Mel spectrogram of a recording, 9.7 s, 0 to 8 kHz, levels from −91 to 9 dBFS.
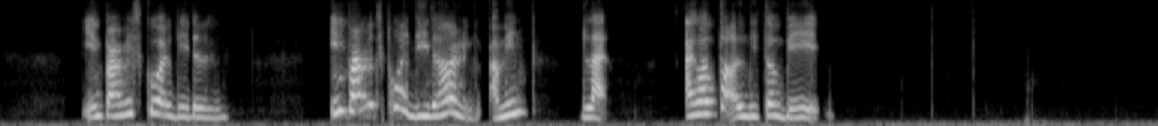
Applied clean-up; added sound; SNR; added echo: neural diffusion model UNIVERSE++.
